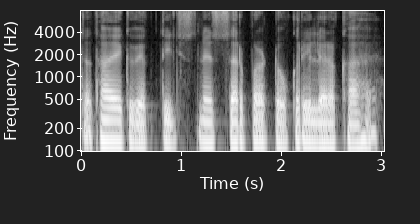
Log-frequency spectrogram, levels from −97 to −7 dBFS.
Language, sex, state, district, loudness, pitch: Hindi, male, Jharkhand, Ranchi, -16 LUFS, 120 Hz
